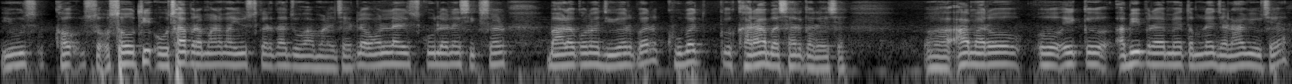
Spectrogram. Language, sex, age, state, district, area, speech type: Gujarati, male, 18-30, Gujarat, Ahmedabad, urban, spontaneous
